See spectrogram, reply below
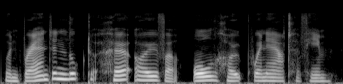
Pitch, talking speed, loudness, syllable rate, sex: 180 Hz, 190 wpm, -17 LUFS, 4.9 syllables/s, female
